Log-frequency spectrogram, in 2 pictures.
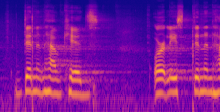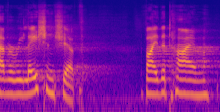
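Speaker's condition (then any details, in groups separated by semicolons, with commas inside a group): Cerebral palsy; cerebral palsy from lack of oxygen right before birth, physical effects only, slight limp, tight fingers, slow typing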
